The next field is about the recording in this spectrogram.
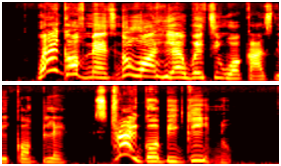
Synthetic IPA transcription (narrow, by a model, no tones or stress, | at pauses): wɛ̃nɡɔvamɛ̃ntnowɔ̃nɦiɛwetĩnwɔkasdekɔ̃mplẽn | stɹaɪɡobiɡĩnːo̰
